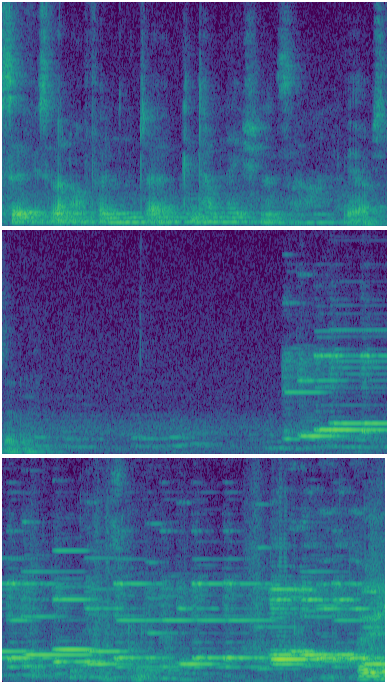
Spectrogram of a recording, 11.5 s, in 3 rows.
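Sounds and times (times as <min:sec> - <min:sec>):
speech: 0:00.1 - 0:04.3, 0:11.3 - 0:11.5
doorbell playing a melody ringtone: 0:06.6 - 0:11.5.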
